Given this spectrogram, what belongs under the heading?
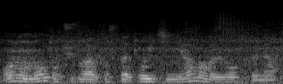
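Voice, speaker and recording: A man's voice: medium pitch, very fast, darkish tone, distant mic, slight background noise, low-quality recording. A man chatting casually as co-commentator on a video game, giving colloquial advice to the player. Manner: colloquial, advising. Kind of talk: casual gaming chat.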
